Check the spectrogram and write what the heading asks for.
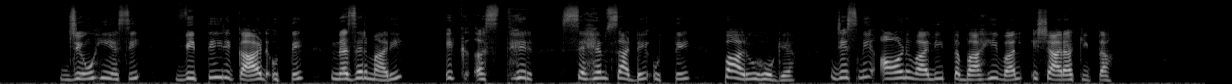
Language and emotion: Punjabi, fearful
